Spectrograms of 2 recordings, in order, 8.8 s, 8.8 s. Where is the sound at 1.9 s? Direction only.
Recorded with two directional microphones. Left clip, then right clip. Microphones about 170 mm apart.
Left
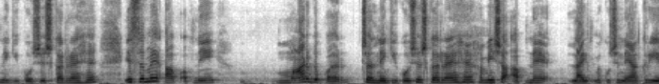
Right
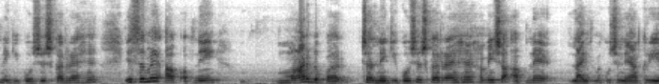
35° left (ahead or behind).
